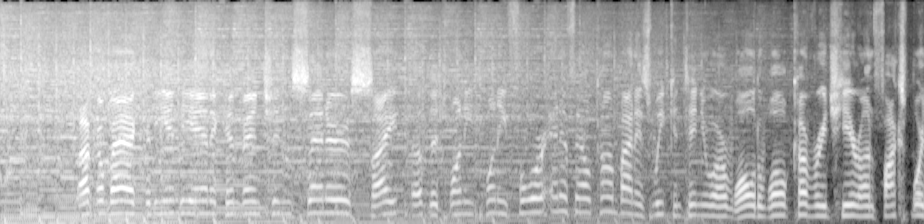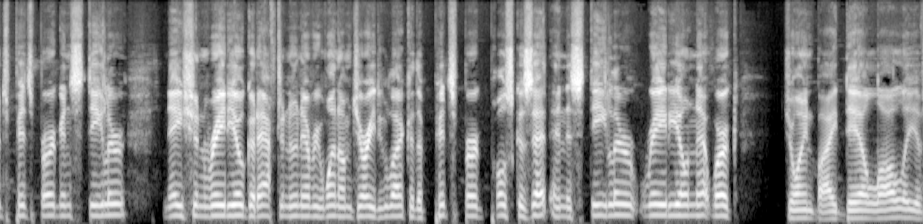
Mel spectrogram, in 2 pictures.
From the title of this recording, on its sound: The Drive LIVE from the NFL Combine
